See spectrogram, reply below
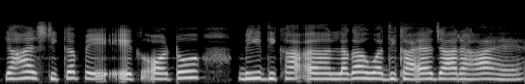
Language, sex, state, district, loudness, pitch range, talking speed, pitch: Hindi, female, Jharkhand, Garhwa, -15 LUFS, 255-285 Hz, 150 wpm, 265 Hz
